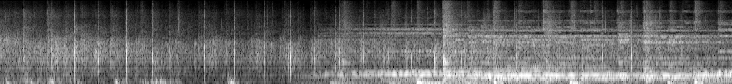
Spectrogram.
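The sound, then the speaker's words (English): Audience applause at Beatyard begins as scattered, separate claps. After a few seconds it swells into a dense, steady wash of clapping with tonal sounds mixed in, staying loud to the end. “Big round of applause.”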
